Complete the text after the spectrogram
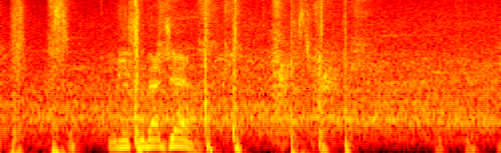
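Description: Punches thud against a boxer's body and gloves.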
